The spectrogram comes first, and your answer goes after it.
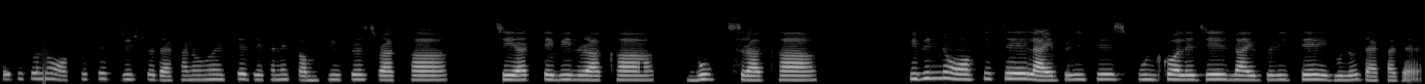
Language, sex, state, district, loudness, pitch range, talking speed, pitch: Bengali, female, West Bengal, Kolkata, -28 LUFS, 205-230 Hz, 120 wpm, 220 Hz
